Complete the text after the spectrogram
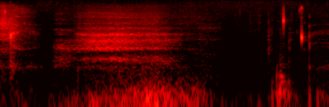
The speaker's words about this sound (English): And I kind of just start breathing very heavily.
